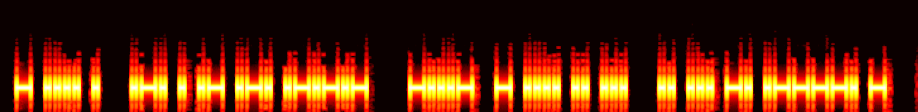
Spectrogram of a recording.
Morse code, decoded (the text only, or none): THE REAR. <BT> THIS ISN'T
